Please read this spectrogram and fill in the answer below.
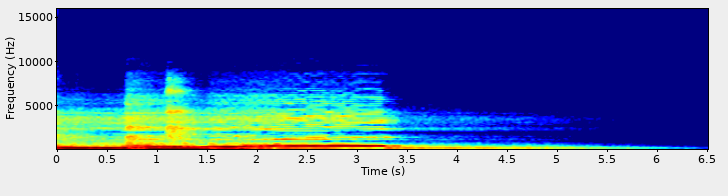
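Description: Grunge rock song ending on electric guitar: a sustained note bends upward about two seconds in. About a second later the band stops and a last chord rings out, fading away near the end.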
